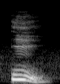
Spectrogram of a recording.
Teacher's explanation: हमारी जीभ कहां जाके दंत में सीधे टच हो रही है तो क्या कर सकते हैं इसको अग्र स्वर कह सकते हैं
